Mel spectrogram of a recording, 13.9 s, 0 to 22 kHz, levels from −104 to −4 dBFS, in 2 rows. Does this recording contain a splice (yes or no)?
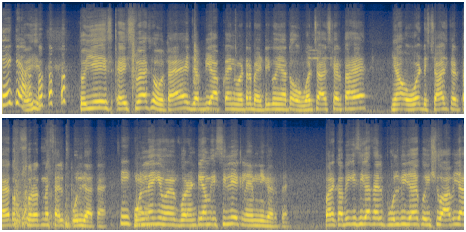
no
